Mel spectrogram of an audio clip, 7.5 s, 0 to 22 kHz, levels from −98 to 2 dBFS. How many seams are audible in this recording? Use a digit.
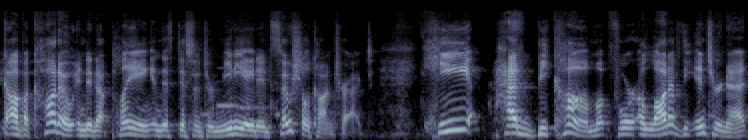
1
